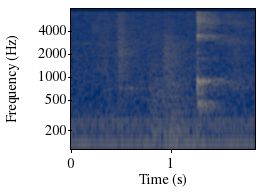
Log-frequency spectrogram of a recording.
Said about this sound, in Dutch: Ja, kom, je moet hoesten.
